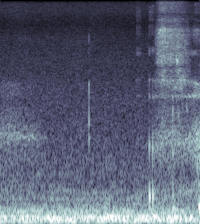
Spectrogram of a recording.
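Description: Quiet indoor room tone with a steady low hum, a faint tick a little before one second, and a short breath just before speech resumes near the end.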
